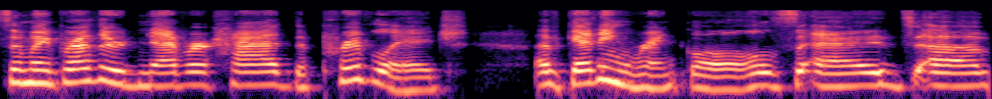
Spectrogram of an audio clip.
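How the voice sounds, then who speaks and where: In a quiet background, a woman talks in an ordinary speaking voice, fairly high in pitch with ordinary pitch variation. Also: fairly slow pace. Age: 60s. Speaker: world traveler. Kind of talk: podcast interview.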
